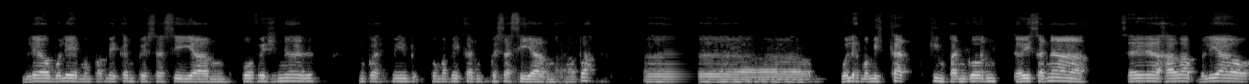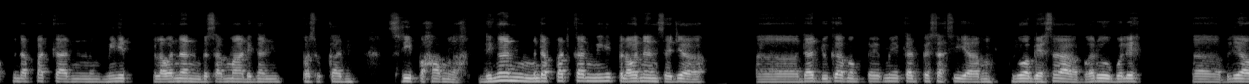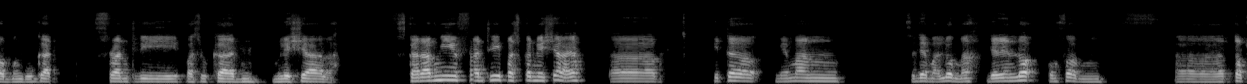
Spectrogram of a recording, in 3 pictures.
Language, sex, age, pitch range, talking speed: Malay, male, 20-39, 130-150 Hz, 110 wpm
